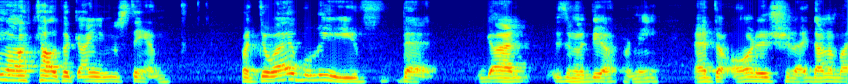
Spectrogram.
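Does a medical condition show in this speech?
Yes: cerebral palsy.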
